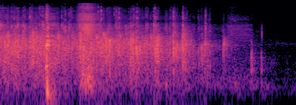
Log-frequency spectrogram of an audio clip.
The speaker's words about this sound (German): Okay, erstmal einen kräftigen Applaus für alle anderen. Super.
